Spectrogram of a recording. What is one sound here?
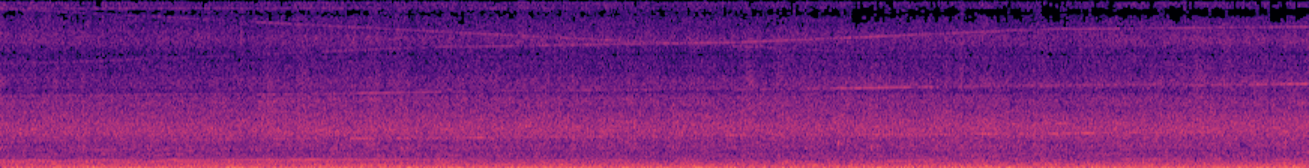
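A train rumbles steadily along the rails at speed.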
